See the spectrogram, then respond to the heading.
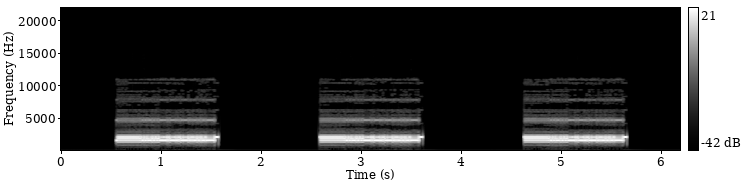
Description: Emergency Alert System (SAME) tones (header bursts), heard as harsh buzzing bursts. It is heard from 0.6 to 5.1 s.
